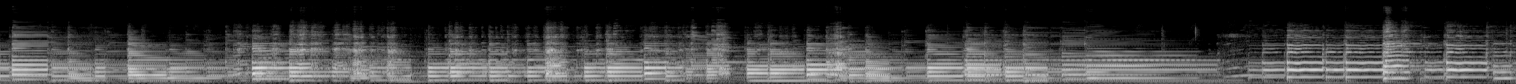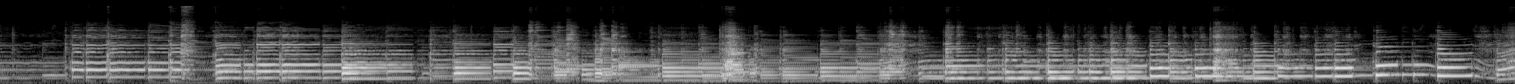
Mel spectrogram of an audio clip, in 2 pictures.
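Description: Metal-bodied resonator guitar fingerpicked with a glass slide, playing a slow melody over ringing chords. Some notes glide up into pitch in the middle and near the end.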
